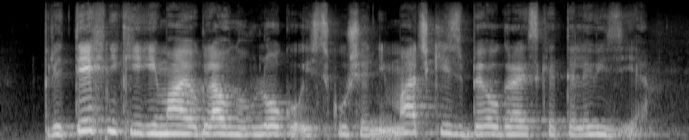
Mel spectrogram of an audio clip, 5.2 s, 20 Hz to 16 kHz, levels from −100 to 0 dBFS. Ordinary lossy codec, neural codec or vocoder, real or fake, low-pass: none; vocoder, 44.1 kHz, 128 mel bands every 256 samples, BigVGAN v2; fake; 14.4 kHz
